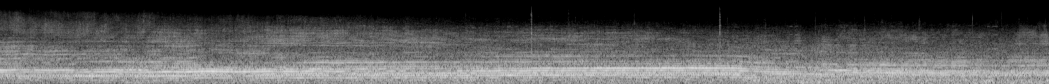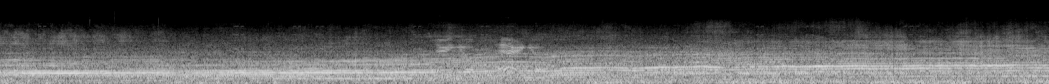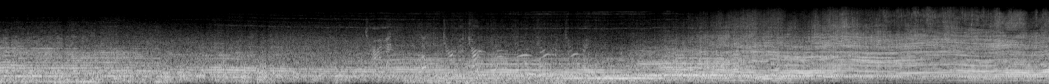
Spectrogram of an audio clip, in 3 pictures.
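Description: High-revving outboard engine of a tunnel-hull race boat running at speed, its pitch falling and rising several times as it passes and turns, with a brief dip in level a little after twenty seconds.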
